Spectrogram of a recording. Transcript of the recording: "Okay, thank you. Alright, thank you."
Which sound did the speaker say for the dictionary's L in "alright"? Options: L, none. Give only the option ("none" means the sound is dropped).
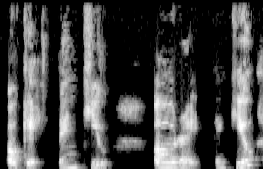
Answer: L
